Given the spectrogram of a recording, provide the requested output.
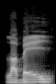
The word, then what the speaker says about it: Labay: an awesome conversation with ben labay i hope i said it right he said that i was saying it right but ben he is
